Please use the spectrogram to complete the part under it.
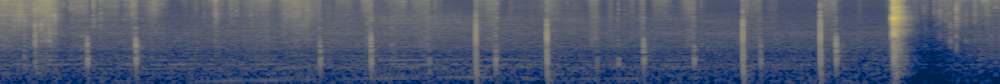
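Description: An antler tool knocks against a stone with sharp clicks.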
